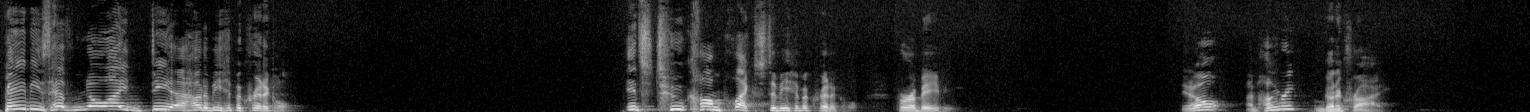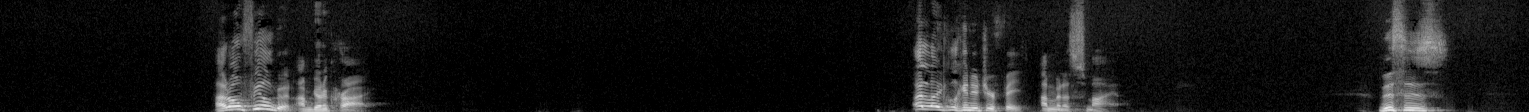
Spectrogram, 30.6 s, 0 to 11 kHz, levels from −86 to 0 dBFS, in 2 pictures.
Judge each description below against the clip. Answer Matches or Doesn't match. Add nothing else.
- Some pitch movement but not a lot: Doesn't match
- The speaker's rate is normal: Doesn't match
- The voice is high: Matches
